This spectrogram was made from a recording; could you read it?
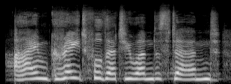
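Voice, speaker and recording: A woman's voice: high voice, steady tone, normal speed, lightly acted. An actress voicing a doting, playful witchy enchantress in a video game, with courtly, lilting, old-fashioned delivery. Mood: warm, coy. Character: doting witchy island enchantress, gracious, playful, secretive hostess. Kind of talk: theatrical video game character acting.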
